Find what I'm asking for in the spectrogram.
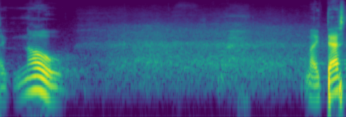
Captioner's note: laughter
